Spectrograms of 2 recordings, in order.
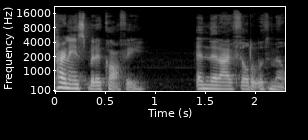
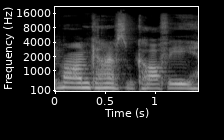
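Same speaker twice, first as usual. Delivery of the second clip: put-on groggy, barely awake old man voice; 4 semitones higher, 4 dB quieter than usual. Mom retelling her seven-year-old asking for coffee, imitating a half-asleep old man. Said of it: "all like half asleep, like an old man".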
